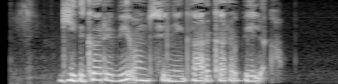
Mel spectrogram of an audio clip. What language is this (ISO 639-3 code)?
dar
